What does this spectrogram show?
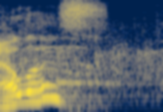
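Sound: audience applause and cheering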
